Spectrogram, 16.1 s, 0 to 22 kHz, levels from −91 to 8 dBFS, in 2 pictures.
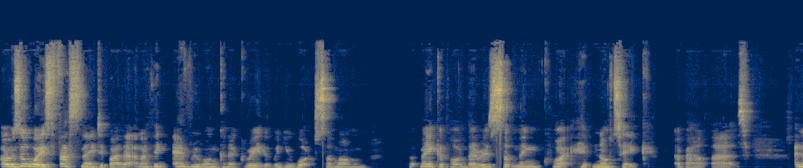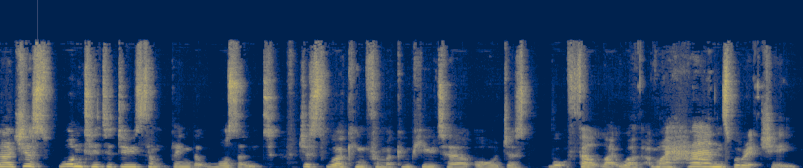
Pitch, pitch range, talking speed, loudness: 220 Hz, 200-255 Hz, 190 wpm, -19 LUFS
